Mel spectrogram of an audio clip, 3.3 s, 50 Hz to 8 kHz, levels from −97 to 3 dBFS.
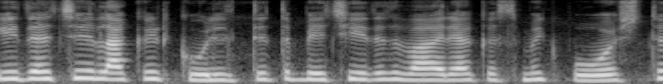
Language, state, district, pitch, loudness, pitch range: Kashmiri, Punjab, Kapurthala, 225 Hz, -16 LUFS, 205-240 Hz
